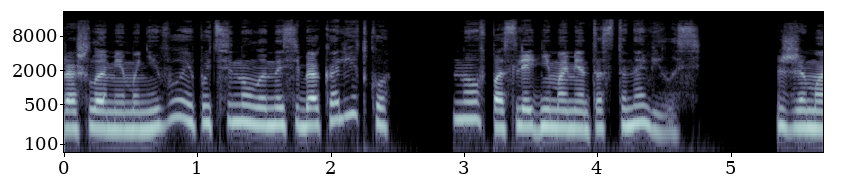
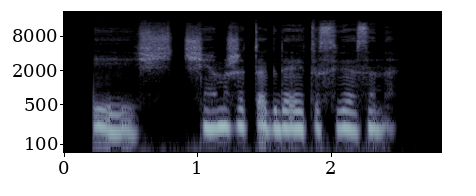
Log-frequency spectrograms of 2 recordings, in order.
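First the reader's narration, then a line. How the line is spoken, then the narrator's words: Quiet whisper. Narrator (Russian): Прошептала я тихо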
